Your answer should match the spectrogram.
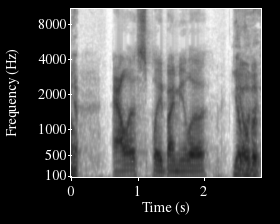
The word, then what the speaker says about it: Jovovich: Alice, played by Milla Jovovich. Jovovich. We put a lot of work into researching how to pronounce this name before the Milla episode.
